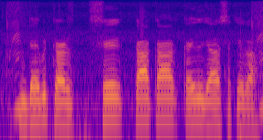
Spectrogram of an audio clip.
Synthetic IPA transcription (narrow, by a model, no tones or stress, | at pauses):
ɖeːbɪʈkaːɾsekakakɐɪld͡ʒaːsɐkeːlaː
